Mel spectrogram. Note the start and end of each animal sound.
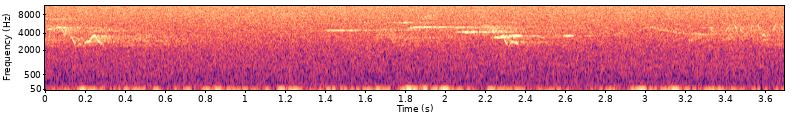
[0.00, 3.70] Red-eyed Vireo (Vireo olivaceus)
[1.37, 2.62] Hermit Thrush (Catharus guttatus)
[2.78, 3.70] Black-throated Blue Warbler (Setophaga caerulescens)

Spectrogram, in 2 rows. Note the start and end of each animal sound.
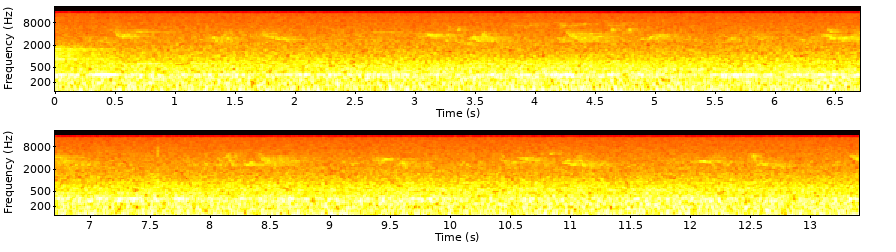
[0.00, 13.41] Red-eyed Vireo (Vireo olivaceus)
[3.48, 4.86] Blackburnian Warbler (Setophaga fusca)

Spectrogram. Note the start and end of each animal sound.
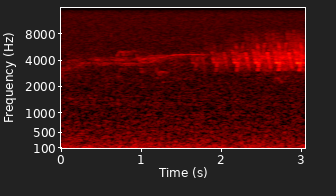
[0.00, 3.05] Red-eyed Vireo (Vireo olivaceus)
[0.47, 2.07] Eastern Wood-Pewee (Contopus virens)
[1.57, 3.05] Ovenbird (Seiurus aurocapilla)

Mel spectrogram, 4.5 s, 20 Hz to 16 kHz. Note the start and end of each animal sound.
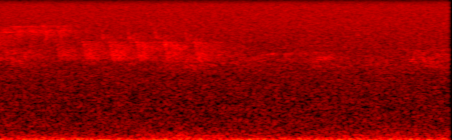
[0.00, 0.81] Blackburnian Warbler (Setophaga fusca)
[0.00, 4.52] Red-eyed Vireo (Vireo olivaceus)
[0.51, 2.22] Ovenbird (Seiurus aurocapilla)

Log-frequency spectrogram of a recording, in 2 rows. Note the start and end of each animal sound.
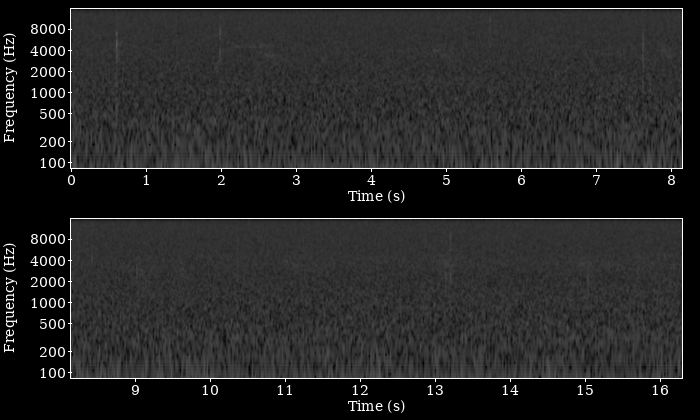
[1.96, 2.61] Black-throated Green Warbler (Setophaga virens)

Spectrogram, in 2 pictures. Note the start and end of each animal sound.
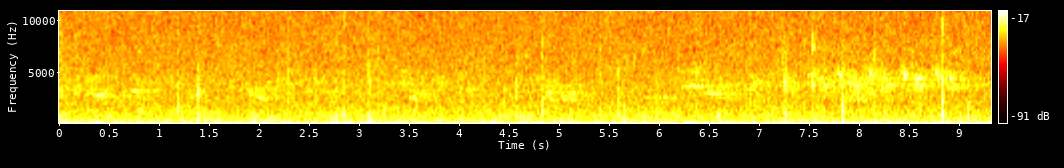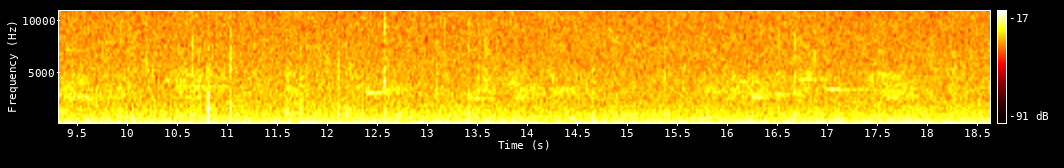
[0.00, 18.64] Red-eyed Vireo (Vireo olivaceus)
[5.64, 7.15] Hermit Thrush (Catharus guttatus)
[7.06, 9.39] Ovenbird (Seiurus aurocapilla)
[16.05, 17.58] Hermit Thrush (Catharus guttatus)

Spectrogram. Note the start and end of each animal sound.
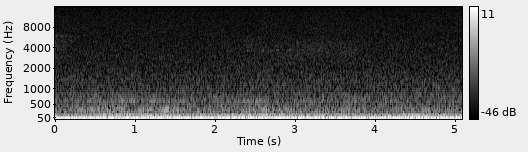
[1.97, 3.49] unidentified call

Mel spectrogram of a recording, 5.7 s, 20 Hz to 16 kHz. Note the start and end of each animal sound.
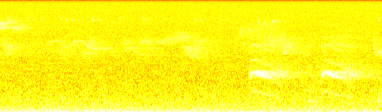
[0.00, 5.73] Red-eyed Vireo (Vireo olivaceus)
[0.58, 2.09] Veery (Catharus fuscescens)
[1.52, 2.96] Black-throated Blue Warbler (Setophaga caerulescens)
[3.46, 5.47] American Crow (Corvus brachyrhynchos)

